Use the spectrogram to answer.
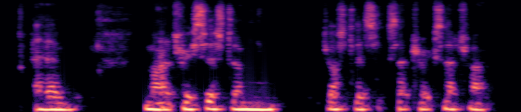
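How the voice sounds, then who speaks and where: A man with a British accent speaks at a fairly quick pace and medium pitch, his dark, mellow tone somewhat breathy, in a dry, close sound with no echo. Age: 60s. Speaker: retired army veteran and former company director. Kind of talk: podcast interview. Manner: hesitant, many fillers.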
